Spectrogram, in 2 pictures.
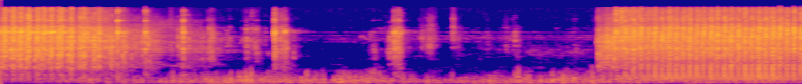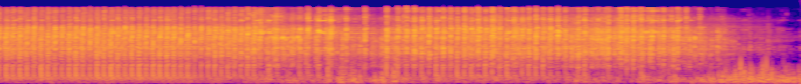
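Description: Corded electric demolition hammer (breaker) chiselling into the edge of a reinforced concrete slab, a rapid stream of hammer blows. It runs unevenly for the first few seconds, then hammers steadily and loudly from about four and a half seconds in, stopping just before the end.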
